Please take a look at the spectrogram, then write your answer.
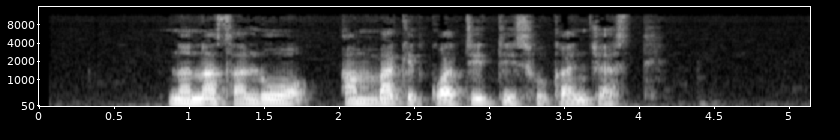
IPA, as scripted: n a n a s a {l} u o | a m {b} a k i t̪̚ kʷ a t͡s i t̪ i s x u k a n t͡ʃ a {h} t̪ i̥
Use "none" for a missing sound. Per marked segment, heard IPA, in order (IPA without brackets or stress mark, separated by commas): l, b, s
